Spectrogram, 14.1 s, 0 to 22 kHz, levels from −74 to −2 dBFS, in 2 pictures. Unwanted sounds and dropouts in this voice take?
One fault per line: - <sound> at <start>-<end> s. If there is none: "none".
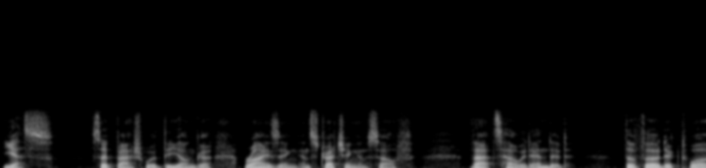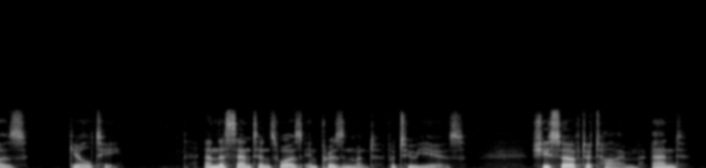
none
